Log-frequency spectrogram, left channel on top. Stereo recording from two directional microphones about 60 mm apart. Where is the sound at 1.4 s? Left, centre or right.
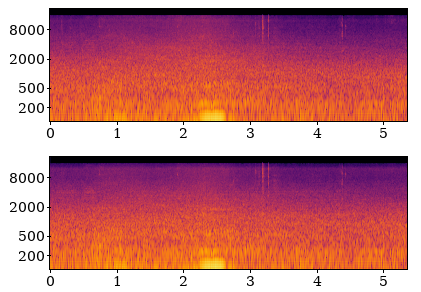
Left.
